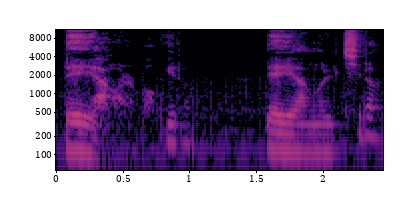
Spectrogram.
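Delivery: soft, near-whispered gentle command; quiet, almost whispered charge to tend sheep; gentle hushed words. Retold or imitated. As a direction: hush it, tender and low-key. Jesus speaking gently to Peter.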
